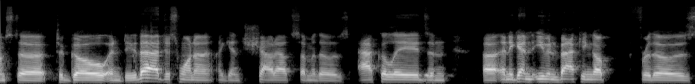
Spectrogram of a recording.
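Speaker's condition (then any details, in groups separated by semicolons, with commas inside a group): No condition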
